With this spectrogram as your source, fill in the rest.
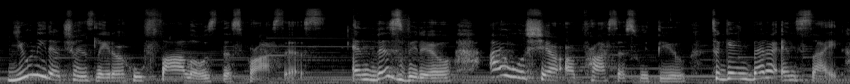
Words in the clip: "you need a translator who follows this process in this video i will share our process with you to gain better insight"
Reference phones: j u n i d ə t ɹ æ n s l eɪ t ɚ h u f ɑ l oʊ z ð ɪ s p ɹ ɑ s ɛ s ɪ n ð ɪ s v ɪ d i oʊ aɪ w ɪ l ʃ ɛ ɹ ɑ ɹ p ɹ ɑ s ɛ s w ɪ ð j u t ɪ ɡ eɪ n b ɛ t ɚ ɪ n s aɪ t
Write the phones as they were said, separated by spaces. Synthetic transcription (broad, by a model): j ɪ n i d ə t ɹ æ n s l eɪ t ɚ h u f ɑ l oʊ z ð ɪ s p ɹ ɑ s ɛ s ɪ n ð ɪ s v ɪ d i oʊ aɪ w ɪ l ʃ ɛ ɹ ɑ ɹ p ɹ ɑ s ɛ s w ɪ ð j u t ɪ ɡ eɪ n b ɛ t ɚ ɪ n s aɪ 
